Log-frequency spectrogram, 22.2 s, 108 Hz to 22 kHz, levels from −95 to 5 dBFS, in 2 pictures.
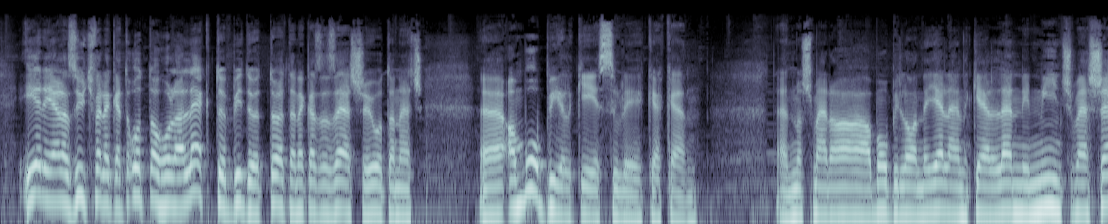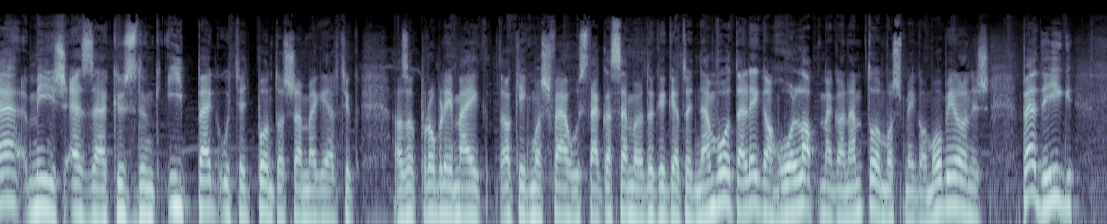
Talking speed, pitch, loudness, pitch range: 160 wpm, 135 Hz, -17 LUFS, 125-155 Hz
